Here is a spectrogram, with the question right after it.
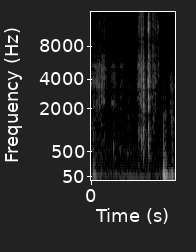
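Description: Scissors snip through paper in a craft project, making a few quiet, close cuts with light crisp clicks and one soft thump near the end.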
